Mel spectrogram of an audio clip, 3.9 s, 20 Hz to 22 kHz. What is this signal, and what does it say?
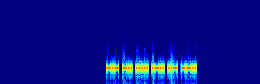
Morse code, heard as a keyed tone, about 70 wpm, 700 Hz. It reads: KD5LUZ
